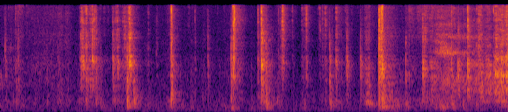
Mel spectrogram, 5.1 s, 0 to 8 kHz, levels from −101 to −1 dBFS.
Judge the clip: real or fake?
real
